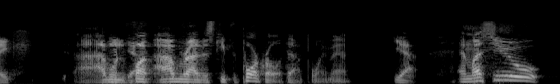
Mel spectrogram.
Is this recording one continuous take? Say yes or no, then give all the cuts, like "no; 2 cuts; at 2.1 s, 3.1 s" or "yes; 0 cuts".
yes; 0 cuts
